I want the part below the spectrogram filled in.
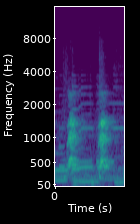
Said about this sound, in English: Alright, I'm gonna have to go let my dog in.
